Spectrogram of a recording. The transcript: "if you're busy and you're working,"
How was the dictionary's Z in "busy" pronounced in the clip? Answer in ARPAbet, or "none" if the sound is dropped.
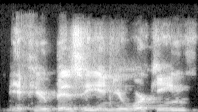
Z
